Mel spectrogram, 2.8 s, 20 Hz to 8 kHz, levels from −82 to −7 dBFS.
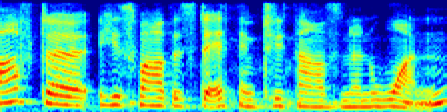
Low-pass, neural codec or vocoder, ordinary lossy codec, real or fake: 7.2 kHz; none; AAC, 48 kbps; real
